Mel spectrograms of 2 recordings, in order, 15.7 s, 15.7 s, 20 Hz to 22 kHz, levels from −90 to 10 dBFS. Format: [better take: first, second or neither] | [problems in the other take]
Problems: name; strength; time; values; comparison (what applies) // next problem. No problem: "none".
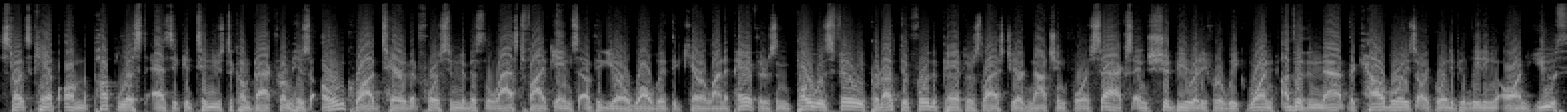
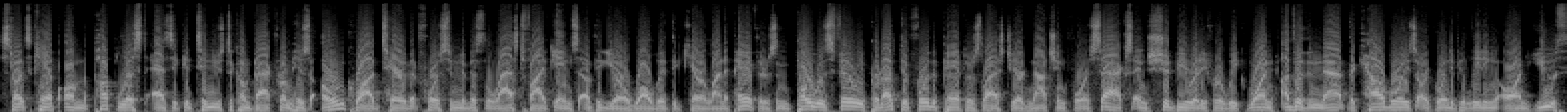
neither | distortion; heavy; 18% of the sound clipped; the same in both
